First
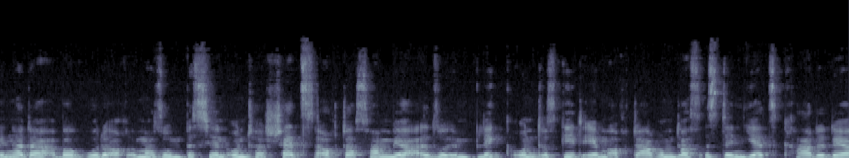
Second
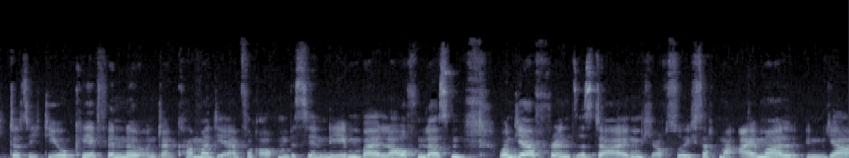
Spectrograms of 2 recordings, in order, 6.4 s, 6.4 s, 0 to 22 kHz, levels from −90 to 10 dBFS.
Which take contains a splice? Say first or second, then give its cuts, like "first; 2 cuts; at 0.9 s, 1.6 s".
first; 2 cuts; at 2.4 s, 5.1 s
